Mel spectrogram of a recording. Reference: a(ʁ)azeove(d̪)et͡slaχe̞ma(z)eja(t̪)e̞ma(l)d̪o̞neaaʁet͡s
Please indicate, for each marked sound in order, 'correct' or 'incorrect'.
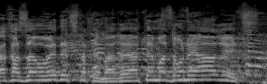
incorrect: χ, correct, incorrect: ʁ, correct, incorrect: none

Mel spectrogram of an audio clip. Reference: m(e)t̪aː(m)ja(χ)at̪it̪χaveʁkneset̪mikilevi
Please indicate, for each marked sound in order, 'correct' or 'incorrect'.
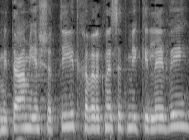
incorrect: i, correct, incorrect: ʃ

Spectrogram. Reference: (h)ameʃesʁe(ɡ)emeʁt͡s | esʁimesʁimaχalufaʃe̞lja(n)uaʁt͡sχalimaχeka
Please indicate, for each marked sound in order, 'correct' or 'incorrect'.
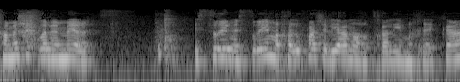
incorrect: χ, incorrect: b, correct

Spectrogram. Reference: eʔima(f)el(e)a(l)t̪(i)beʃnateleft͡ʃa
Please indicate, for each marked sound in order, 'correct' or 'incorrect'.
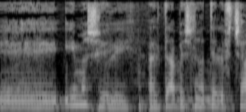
incorrect: ʃ, incorrect: i, correct, incorrect: a

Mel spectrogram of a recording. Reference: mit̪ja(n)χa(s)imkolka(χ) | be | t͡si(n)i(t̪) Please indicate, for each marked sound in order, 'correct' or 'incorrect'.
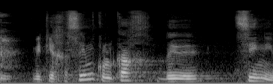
incorrect: none, correct, correct, correct, incorrect: none

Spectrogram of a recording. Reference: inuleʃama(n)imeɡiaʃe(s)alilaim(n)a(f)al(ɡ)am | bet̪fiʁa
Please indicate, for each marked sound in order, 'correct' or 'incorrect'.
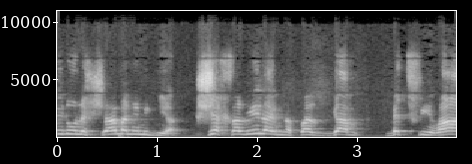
correct, incorrect: χ, correct, correct, correct

